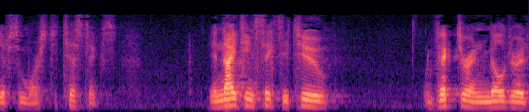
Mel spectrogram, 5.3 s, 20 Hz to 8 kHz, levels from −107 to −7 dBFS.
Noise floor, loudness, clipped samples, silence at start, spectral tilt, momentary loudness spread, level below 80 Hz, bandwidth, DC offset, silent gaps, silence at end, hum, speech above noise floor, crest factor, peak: -72 dBFS; -30 LUFS; under 0.1%; 0 s; -9.5 dB/octave; 20 LU; -74 dBFS; 5.8 kHz; under 0.1%; none; 0 s; none; 42 dB; 30 dB; -2 dBFS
